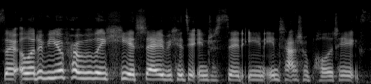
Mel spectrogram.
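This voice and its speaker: A woman's voice: a little high, racing, a little mellow. A young Australian woman in her twenties, a recent graduate, speaking at an open day with a nasal voice from a cold, chatty with many fillers. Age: 20s. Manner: chatty, with many "um" and "you know".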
